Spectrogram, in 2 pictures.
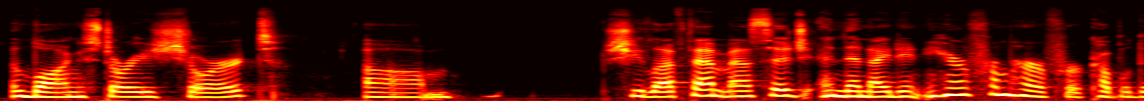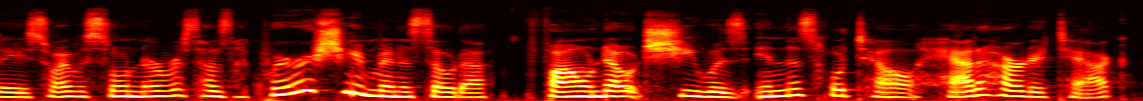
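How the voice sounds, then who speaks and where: A middle-aged woman recounts a personal story in a relaxed talk, her voice emotional and full of acted-out quotes. Her pitch sits in an ordinary middle range. The sound is dry and close, with no room echo. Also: normal speed. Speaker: guest, mother of the host. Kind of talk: casual storytelling conversation.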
